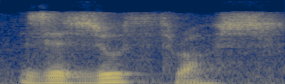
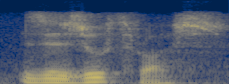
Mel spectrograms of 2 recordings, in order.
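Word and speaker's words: Xisuthros: Zisuthros, I'll try to pronounce it, in the epic, spelled X-I-S-U-T-H-R-O-S. Zisuthros in the epic, an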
